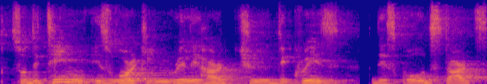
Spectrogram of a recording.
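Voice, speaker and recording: A man with a non-native accent and high pitch, at a very slow pace with ordinary pitch variation, amid noticeable background noise and audible room echo. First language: not English. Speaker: software engineer presenting at a user group. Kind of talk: technical presentation. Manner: hesitant, many fillers.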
